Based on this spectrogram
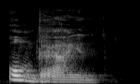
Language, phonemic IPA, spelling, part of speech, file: Dutch, /ɔmdrajə(n)/, omdraaien, verb, Nl-omdraaien.ogg
- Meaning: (verb) to turn around, turn over, flip; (noun) 1. turnover 2. plural of omdraai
